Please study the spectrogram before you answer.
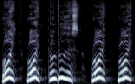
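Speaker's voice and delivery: high, loud frantic pleading; the wife calling out in alarm, begging him to stop. Retold or imitated. Wife begs husband to back off, high and frantic. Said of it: "My wife is saying".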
